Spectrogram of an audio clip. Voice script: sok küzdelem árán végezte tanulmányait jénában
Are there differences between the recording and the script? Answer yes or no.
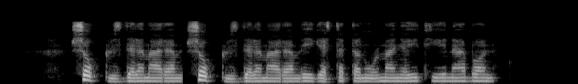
yes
